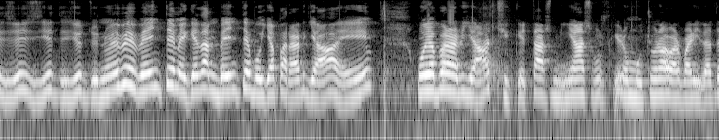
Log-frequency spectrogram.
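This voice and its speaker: A middle-aged woman from Spain, a crochet channel host with a Spanish accent, rambling cheerfully in a casual live chat and reading viewers' comments aloud. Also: on the high side. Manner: chatty, rambling, self-mocking, reads viewer comments aloud.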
